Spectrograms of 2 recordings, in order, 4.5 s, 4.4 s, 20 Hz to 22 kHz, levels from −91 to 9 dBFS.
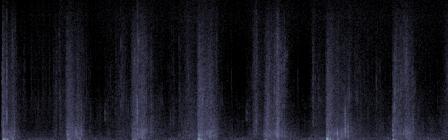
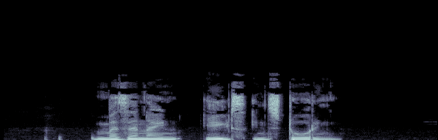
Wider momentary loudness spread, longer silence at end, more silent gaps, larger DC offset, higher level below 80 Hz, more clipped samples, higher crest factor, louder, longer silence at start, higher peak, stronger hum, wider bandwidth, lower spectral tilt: about the same, 13 LU vs 12 LU; second, 0 s vs 1 s; neither; neither; second, -64 dBFS vs -56 dBFS; neither; first, 28 dB vs 16 dB; second, -47 LUFS vs -15 LUFS; second, 0 s vs 0.9 s; second, -20 dBFS vs 0 dBFS; neither; first, over 20 kHz vs 9.6 kHz; about the same, -3.5 dB/octave vs -4.5 dB/octave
